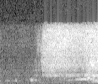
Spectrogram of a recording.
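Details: Steady airy hiss of the speaker's own mechanical ventilator delivering a breath, heard during a spoken Star Wars podcast; the speaker identifies the noise as their ventilator.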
